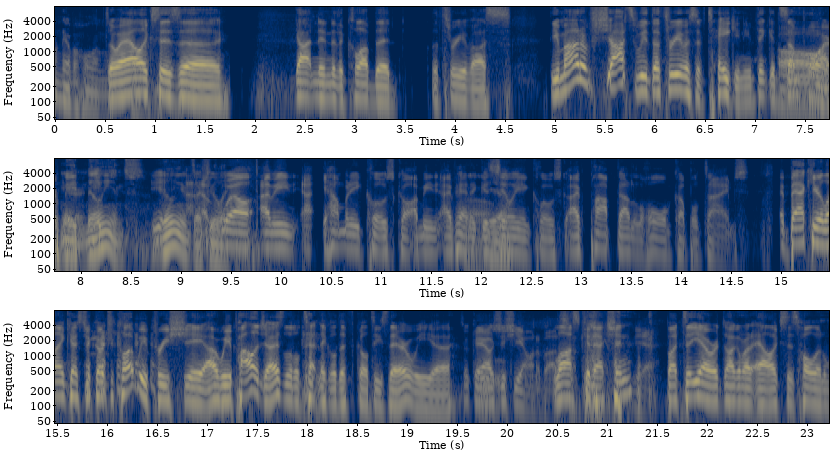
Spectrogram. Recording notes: Tee 2 Green is live from Lancaster Country Club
